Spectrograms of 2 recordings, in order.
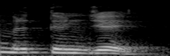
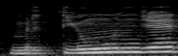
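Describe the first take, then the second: First: The vowel after y is short. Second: The vowel after y is long. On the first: The speaker calls it right. "तो बोला कैसे जाता है मृत्युंजय" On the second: The speaker calls it wrong. "मृत्युंजय तो नहीं बोला जाता ना"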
